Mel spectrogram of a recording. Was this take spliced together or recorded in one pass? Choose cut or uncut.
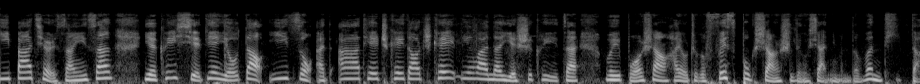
uncut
